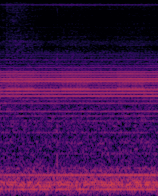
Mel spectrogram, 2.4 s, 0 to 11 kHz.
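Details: Tripp-Lite LC1800 line conditioner running from a DeWalt DCB1800 portable power station to make pure sine power for a TV and air conditioner; constant even mains hum with steady higher buzz, normal transformer hum.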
